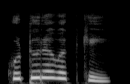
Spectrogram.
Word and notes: ಕುಟುರವಕ್ಕಿ: kuṭuravakki

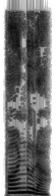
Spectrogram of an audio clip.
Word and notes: ಪಾಂಡುರ: pāṇḍura

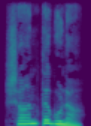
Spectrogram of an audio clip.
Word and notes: ಶಾಂತಗುಣ: śanta guṇa

